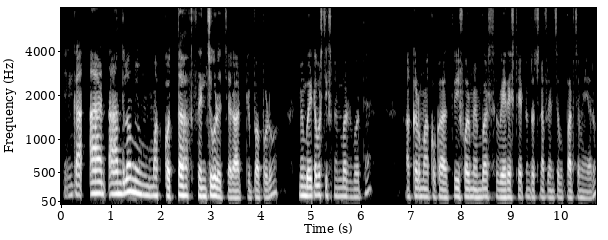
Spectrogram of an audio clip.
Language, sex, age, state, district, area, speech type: Telugu, male, 30-45, Telangana, Ranga Reddy, urban, spontaneous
